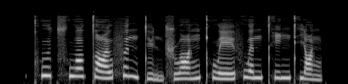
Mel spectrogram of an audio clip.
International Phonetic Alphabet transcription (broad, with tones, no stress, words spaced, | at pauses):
kʰu˥t͡sʰwɔ˥ t̪ɑ˧˥ʊ̯fə˥˩nt̪y̰˨˩n ʂwɑ˧˥ŋ t̪ʰwe˧˥ɪ̯ fwə˥nt̪ʰi˥ŋt̪ʰjɑ˨ŋ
